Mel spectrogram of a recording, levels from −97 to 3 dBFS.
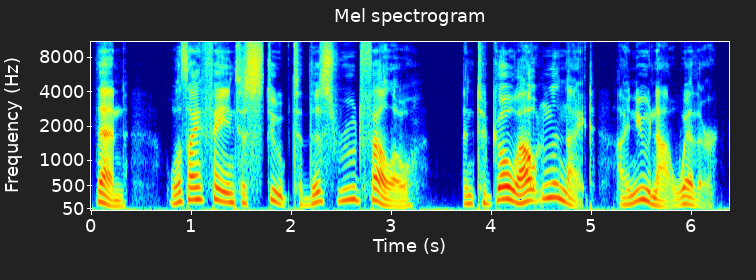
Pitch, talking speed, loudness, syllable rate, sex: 170 Hz, 195 wpm, -19 LUFS, 4.5 syllables/s, male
